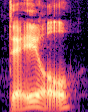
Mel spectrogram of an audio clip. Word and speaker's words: Dale: His wife, her name is Dale, apparently. Dale. That's really fun. I like that. Which It's is spelled like straightforward. Gale, but with a D.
